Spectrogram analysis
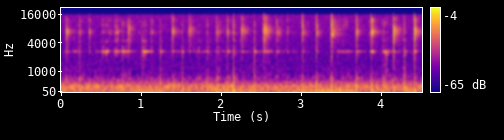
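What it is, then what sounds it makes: Glass wine bottle. Fingertips and nails tap and scratch the neck and shoulder of a full, dark glass wine bottle held on its side on a table. Irregular, short, bright clicks and glassy ticks stand out over a soft, steady scratching and a low background hum.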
